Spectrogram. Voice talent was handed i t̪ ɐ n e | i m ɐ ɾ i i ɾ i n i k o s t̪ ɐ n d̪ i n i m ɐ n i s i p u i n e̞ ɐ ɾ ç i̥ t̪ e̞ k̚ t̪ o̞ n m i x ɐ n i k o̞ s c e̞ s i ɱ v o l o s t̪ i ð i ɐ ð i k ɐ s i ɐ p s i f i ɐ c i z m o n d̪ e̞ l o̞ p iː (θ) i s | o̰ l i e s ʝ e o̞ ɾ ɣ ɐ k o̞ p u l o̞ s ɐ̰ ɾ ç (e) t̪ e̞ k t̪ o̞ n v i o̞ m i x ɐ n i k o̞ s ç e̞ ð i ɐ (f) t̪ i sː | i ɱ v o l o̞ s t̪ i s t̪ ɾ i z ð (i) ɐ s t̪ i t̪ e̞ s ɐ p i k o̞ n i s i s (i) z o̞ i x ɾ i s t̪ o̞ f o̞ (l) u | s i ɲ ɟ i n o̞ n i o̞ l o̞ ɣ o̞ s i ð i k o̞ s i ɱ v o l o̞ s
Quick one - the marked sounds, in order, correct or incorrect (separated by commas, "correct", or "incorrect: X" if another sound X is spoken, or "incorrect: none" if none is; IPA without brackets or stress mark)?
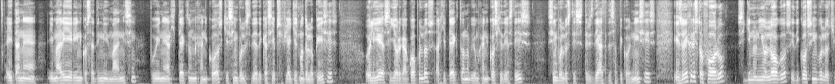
incorrect: s, incorrect: i, incorrect: s, correct, correct, incorrect: ɾ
